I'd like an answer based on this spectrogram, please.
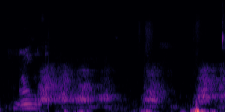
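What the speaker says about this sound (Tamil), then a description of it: "நாய் குலைக்குது." A dog barks and yips in short bursts, with low thumps and close voices talking over and between them.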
